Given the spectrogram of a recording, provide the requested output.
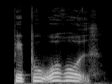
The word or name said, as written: snarest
